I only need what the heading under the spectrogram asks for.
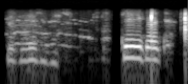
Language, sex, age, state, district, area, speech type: Bengali, female, 45-60, West Bengal, Darjeeling, urban, conversation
